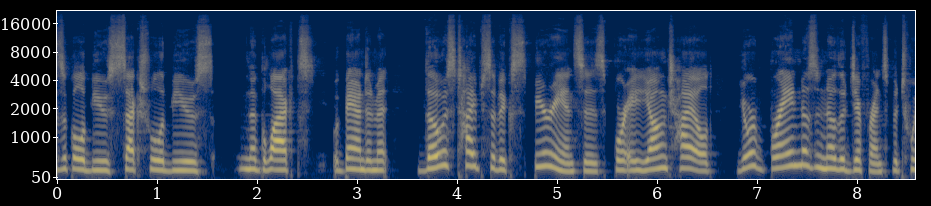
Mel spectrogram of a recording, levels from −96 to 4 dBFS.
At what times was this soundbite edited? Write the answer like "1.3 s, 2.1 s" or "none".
1.6 s, 2.7 s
